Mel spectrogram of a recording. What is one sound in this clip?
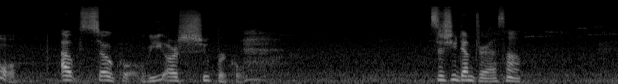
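A young woman speaks teasingly, close by.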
